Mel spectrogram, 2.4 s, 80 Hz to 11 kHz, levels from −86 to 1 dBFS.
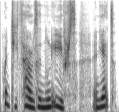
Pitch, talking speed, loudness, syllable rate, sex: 240 Hz, 125 wpm, -16 LUFS, 4.1 syllables/s, female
